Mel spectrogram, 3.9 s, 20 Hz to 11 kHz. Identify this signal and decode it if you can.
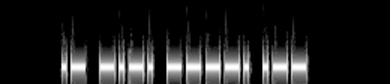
Morse code, heard as a keyed tone, about 25 wpm, 700 Hz. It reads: AC9W
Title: USA Call Signs - 4 Characters - 25wpm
